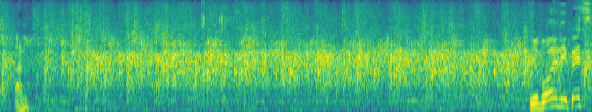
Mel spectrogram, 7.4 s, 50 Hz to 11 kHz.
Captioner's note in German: Beifall BÜNDNIS 90/DIE GRÜNEN und CDU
